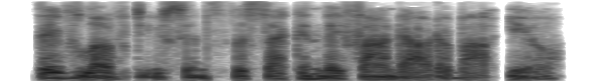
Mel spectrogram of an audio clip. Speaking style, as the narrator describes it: He murmured

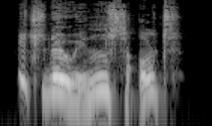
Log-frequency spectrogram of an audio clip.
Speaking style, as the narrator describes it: Hardwick grunted

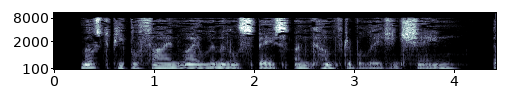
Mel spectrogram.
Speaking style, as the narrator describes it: Bell said, a voice that I could not see and which came from everywhere, although quietly

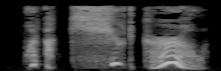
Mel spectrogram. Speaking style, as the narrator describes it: she whispered to me

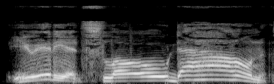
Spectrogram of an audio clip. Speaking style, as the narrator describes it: Sea Dogs cried at the pulp truck in a thin, panicky voice

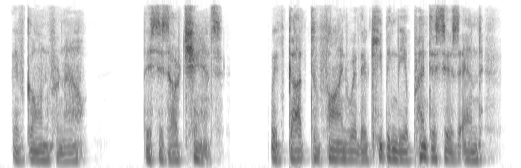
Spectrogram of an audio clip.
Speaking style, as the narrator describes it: Crouching down again, Firestar murmured

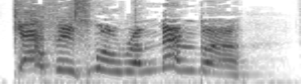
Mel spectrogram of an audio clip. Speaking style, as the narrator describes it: she screeched

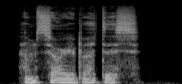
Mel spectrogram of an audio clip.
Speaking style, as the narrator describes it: I mumble in Taylor's ear

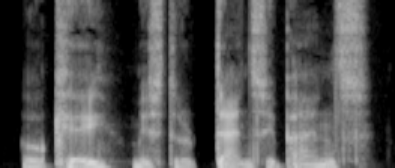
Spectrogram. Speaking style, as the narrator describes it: growled River Shoulders

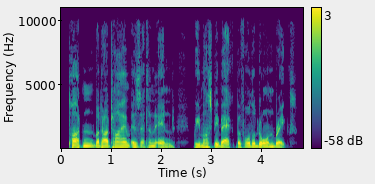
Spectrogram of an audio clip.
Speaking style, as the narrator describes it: Sir Robar said gently

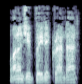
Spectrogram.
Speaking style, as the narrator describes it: one of them growled

